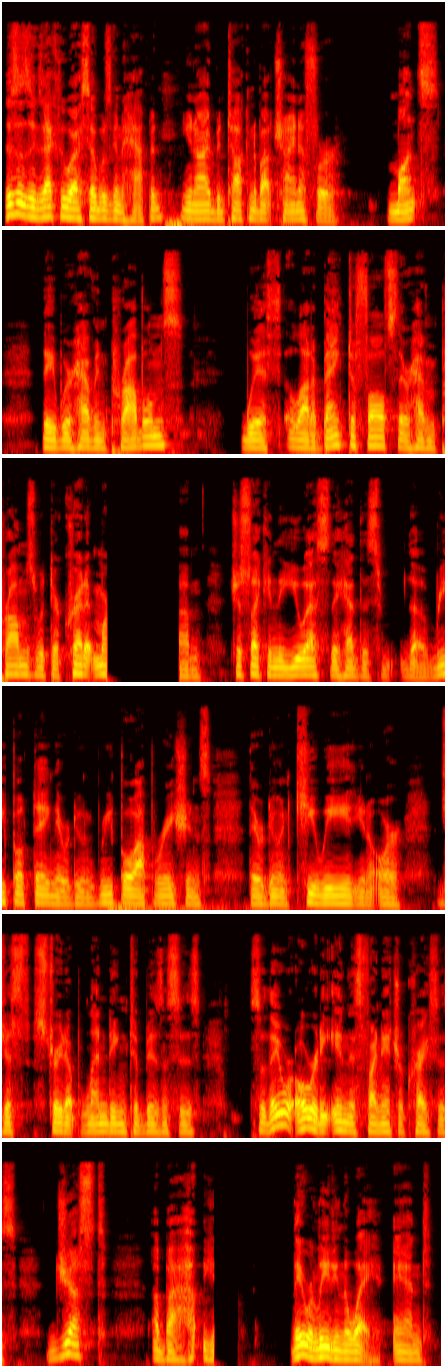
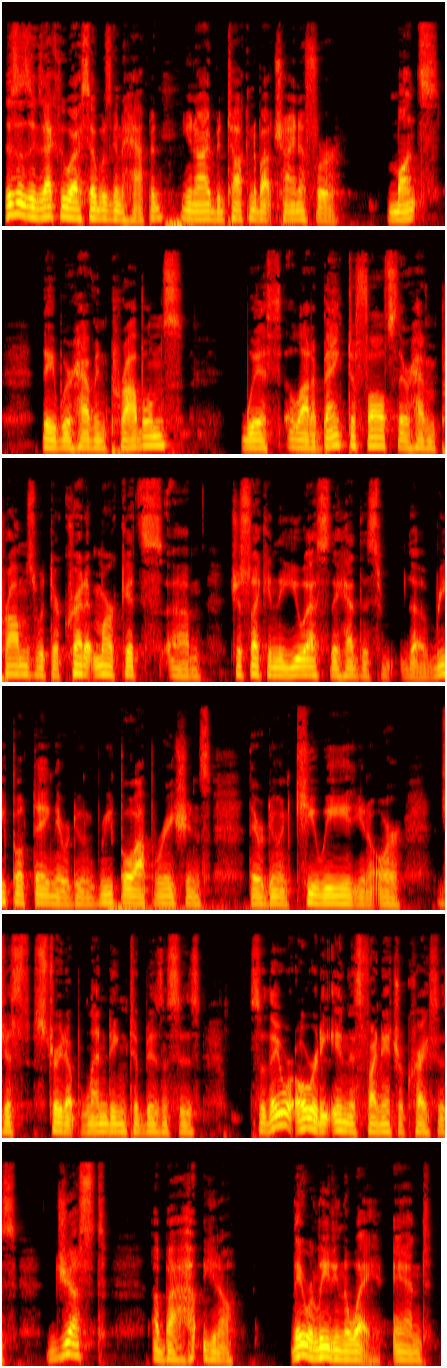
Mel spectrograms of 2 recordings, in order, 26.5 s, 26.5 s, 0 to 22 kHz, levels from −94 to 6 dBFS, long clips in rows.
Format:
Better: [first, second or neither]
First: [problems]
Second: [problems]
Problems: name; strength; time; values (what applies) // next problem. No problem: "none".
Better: second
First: audio cutting out; at 10 s for 0.5 s and at 24 s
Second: none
